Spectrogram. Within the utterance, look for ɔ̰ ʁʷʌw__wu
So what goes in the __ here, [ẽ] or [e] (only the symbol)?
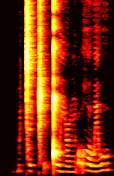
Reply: e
